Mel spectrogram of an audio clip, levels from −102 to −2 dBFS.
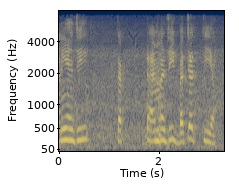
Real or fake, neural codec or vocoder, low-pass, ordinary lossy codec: fake; codec, 16 kHz in and 24 kHz out, 2.2 kbps, FireRedTTS-2 codec; 7.2 kHz; none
